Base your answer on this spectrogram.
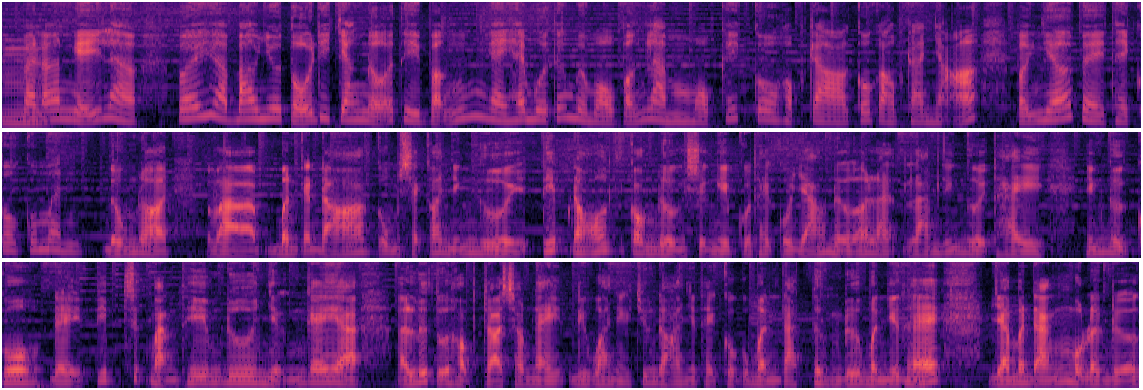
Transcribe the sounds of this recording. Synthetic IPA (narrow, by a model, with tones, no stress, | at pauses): vaː˨˩la˧˩ŋʔa˧ŋŋḭ˧˥laː˨˩ | vəː˨˦jɓaː˧wɲi˧əwt̪u˧˩əjɗi˧t͡ɕa˧ŋnɨ̰˧˥ət̪ʰi˨˩və̰˧˥nŋa˨˩jɦaː˧jmɨ˧jt̪ʰaː˨˦ŋmɨ˨˩əjmo˨˩t̚və̰˧˥nlaː˨˩mːo˨˩t̚kaː˨˦jko˧ɦa˨˩wk͡p̚t͡ɕɔː˧˨˩ko˧khwk͡p̚t͡ɕɔ̰ː˨˩ɲɔ̰˧˥ | və̰˧˥nɲəː˨˦ve˨˩t̪ʰə˨˩jko˧ku˧˩əmï˨˩ŋ̟ɗʊ˨˦ŋ͡mzo˨˩j | vaː˨˩ɓe˧nka̰˧˨jŋ̟ɗɔ˨˦kʊ̰˧˥ŋ͡msɛ̰˧˥kɔ˨˦ɲɨ̰˧˥ŋːɨ˨˩əjt̪i˦˥əp̚nɔ˨˦jkaː˨˦jkɔ˧nɗɨ˨˩əŋsɨ̰˧˨ŋi˨˩p̚ku˧˩əa˨˩jko˧˩zaː˨˦wnɨ̰˧˥əlaː˨˩laː˨˩mɲɨ̰˧˥ŋːɨ˨˩əjt̪ʰə˨˩j | ɲɨ̰˧˥ŋːɨ˨˩əjko˧ɗe˧˩t̪i˦˥əp̚sɨ˦˥k̚ma̰˧˨ŋ̟t̪ʰi˧mɗɨ˧əɲɨ̰˧˥ŋkaː˨˦j | lɨ˨˦˥t̪u˧˥˦jɦɔ˨˩wk͡p̚t͡ɕɔ̰ː˨˩sa˧wna˨˧˩jɗi˧kwaː˧ɲɨ̰˧˥kːa˦t͡ɕwi˦ənɗɔ̰˨˩jɲɨ˧t̪ʰə˨˩jko˧ku˧˩əmï˨˩ŋ̟ɗa̰ː˧˥t̪ɨ˨˩ŋɗɨ˧əmï̟˨˩ɲɨ˧t̪ʰe˨˦vaː˨˩ɓe˧nɗa̰˧˥ŋmo˨˩t̚lə˨˩nːɨ̰˧˥ə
